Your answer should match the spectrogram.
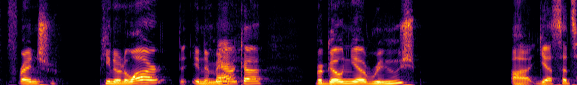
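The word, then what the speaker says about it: Bourgogne Rouge: find bottle of french pinot noir in america bergonia rouge uh yes that's how you pronounce it oh i was like i'm looking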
